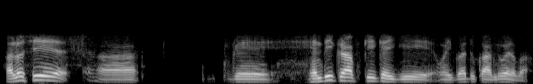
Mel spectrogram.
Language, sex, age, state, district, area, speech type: Manipuri, male, 18-30, Manipur, Churachandpur, rural, conversation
